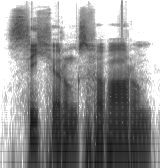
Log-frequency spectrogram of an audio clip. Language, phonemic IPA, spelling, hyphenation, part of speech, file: German, /ˈzɪçəʁʊŋsfɛɐ̯ˌvaːʁʊŋ/, Sicherungsverwahrung, Sicherungsverwahrung, noun, De-Sicherungsverwahrung.ogg
- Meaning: preventive detention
